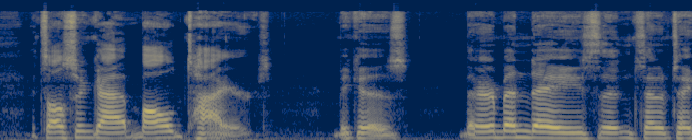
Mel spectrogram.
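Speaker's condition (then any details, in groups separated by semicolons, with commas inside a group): Multiple sclerosis; wheelchair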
